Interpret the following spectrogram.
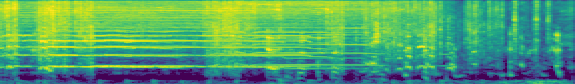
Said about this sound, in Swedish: Ska vi blåsa i partytuten en gång till? En gång till, mm. ja. Sista Ta gången. en tuta. Ja, sista gången, ta en tuta.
